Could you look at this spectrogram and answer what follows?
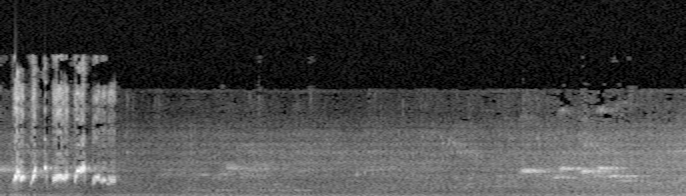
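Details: Red-whiskered bulbul giving morning song in the mature wild-bird style used to teach young white-cheeked birds; a quick burst of bright, rattling whistled notes lasts under a second, then softer warbled notes follow later over quiet background hiss.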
